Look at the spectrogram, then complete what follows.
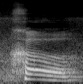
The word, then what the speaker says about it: khờ: Ca and hờ, khờ. You pronounce it khờ, khờ, khờ. It's a little bit hard, a little bit strong. hờ, khờ. Sorry, khờ.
